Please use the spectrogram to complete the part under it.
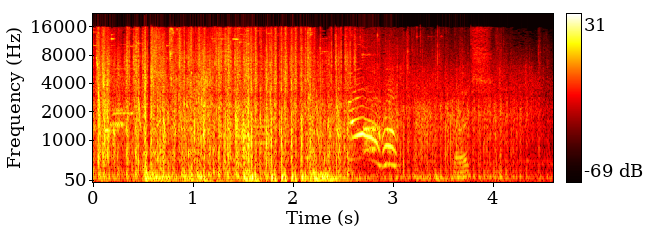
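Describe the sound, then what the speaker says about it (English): Rapid automatic gunfire from a Call of Duty Warzone Resurgence match, dense bursts rattling loudly through the first half and easing later, with voices chatting over the action. "Sustaining fire."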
